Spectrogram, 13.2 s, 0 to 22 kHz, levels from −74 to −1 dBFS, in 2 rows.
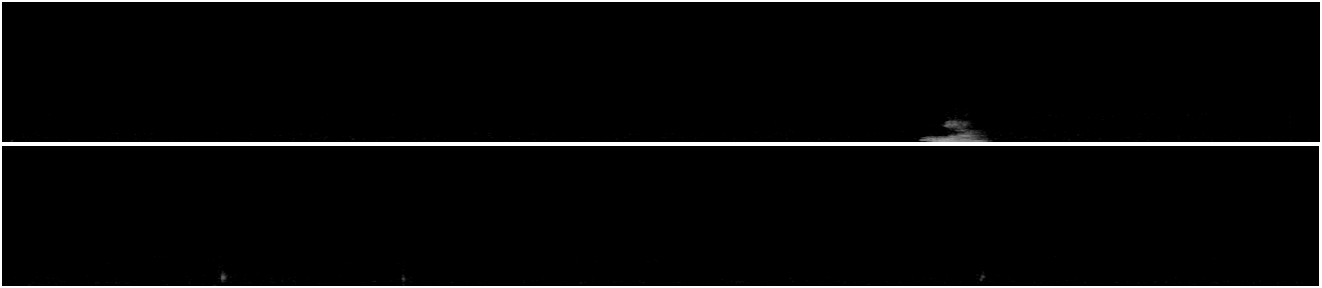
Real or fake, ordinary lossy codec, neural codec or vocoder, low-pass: real; none; none; 5.4 kHz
